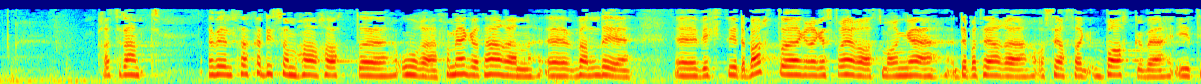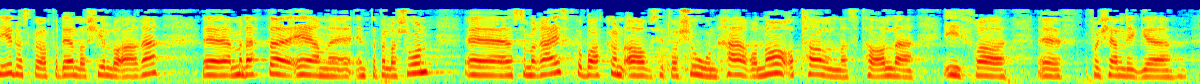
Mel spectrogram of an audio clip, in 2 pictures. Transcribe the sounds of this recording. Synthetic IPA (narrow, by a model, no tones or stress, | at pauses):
pʰɾɛsɪd̪ɛnt̪ | ɛɡʋɪlt̪ʰɑkːəd̪ɪsɔmɦɑɾhɑt̪uːɾəfɔɾmeːɡd̪ɛt̪ːəhæːɾɛnʋɛld̪ɪ | ʋɪkt̪ɪd̪ɛbɑt̪ːɔɛɡɾɛɡɪst̪ɾeːɾəɾɑt̪mɑŋːəd̪ɛbɑt̪ʰeːɾəɾɔ̰seːʁsɛɡbɑːkʉʋəɪt̪ʰiːd̪ɔskɑfɔd̪eːlɑʃɪlɔæːɾə | mɛnd̪ɛt̪ːəɛɾɛnɪ̰nt̪əpɛlɑʂuːn | sɔmɛɾɾæɪst̪pʰɔbɑːk̚ɡɾʉnd̪ɑʋsɪt̪ʉɑʂuːnn̩hæːɾɔnoːɔt̪ʰɑlnəst̪ʰɑːlə | ɪfɾɑ | fɔʃɛlːɪɡə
